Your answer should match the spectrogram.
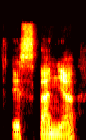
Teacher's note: España, we have to stress on the second syllable because the last syllable is a vowel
